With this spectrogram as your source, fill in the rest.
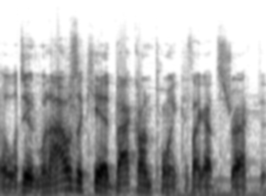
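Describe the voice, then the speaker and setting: A man speaks at a fairly quick pace, his medium pitch moving with ordinary variation. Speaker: gaming YouTuber. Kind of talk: gameplay commentary. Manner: casual slangy; fast.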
